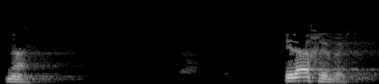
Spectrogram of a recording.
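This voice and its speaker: A man's voice: mid-range voice, animated, unhurried. An older man teaching a class, drilling pronunciations aloud and quizzing his students by name. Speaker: Islamic scholar teaching a class. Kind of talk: classroom lesson with questions to students. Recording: dull lo-fi recording in an echoey hall.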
